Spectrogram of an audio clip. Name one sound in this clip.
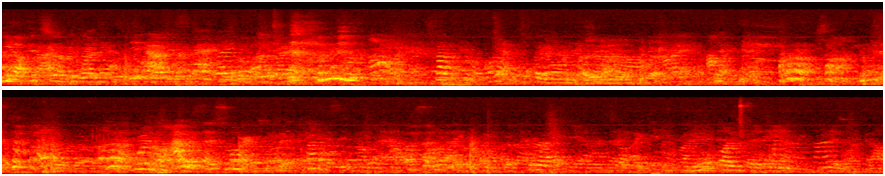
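Several adults chat and murmur nearby in a room with a slight echo.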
